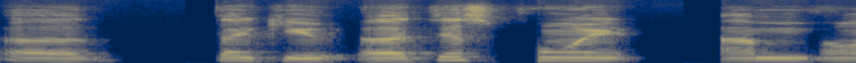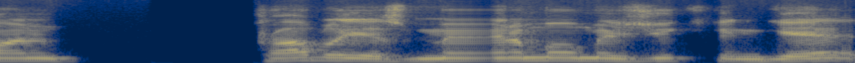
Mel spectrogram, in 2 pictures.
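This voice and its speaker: Spoken at a moderate pace, the voice has an American accent and monotone, flat intonation. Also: man. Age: 60s. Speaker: license applicant before a licensing board. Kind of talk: testimony at a board hearing. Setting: video call. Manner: halting.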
